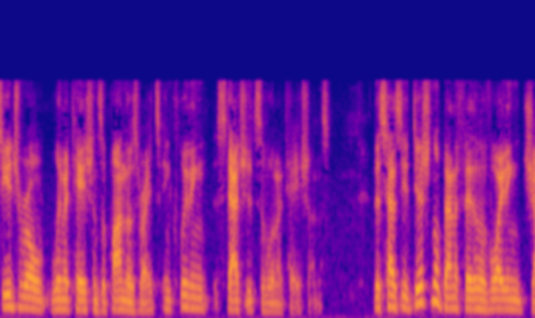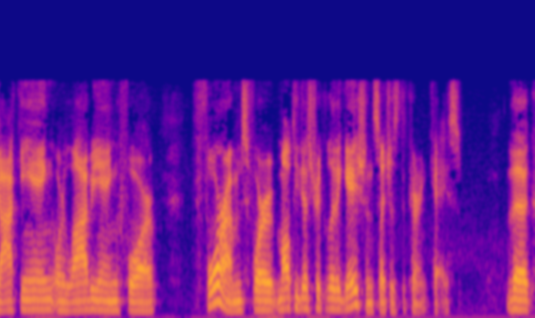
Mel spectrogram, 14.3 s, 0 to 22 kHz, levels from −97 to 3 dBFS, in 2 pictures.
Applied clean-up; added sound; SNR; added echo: none; none; none; none.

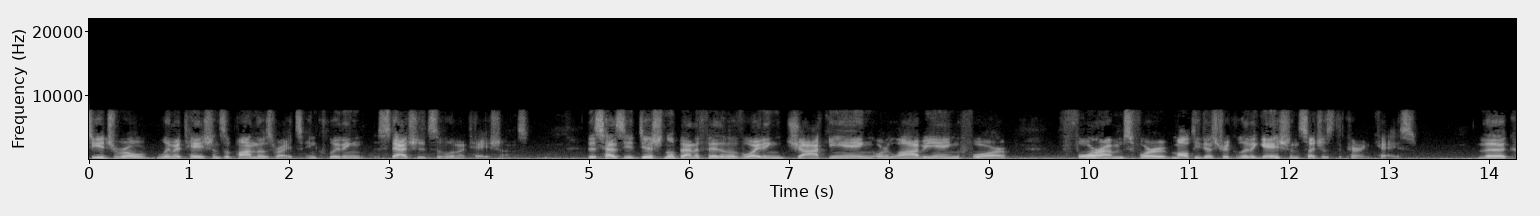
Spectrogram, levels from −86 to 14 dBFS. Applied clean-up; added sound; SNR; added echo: none; Thunder; 12 dB; none.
